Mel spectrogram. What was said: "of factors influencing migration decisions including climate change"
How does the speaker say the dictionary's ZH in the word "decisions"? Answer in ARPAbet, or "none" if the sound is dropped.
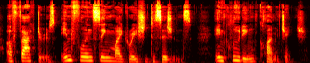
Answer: ZH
